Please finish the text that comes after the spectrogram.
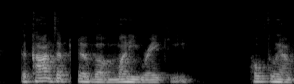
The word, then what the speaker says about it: Reiki: Another aspect of your business that I want to make sure that we dove into is the concept of a money Reiki. Hopefully, I'm pronouncing that right.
